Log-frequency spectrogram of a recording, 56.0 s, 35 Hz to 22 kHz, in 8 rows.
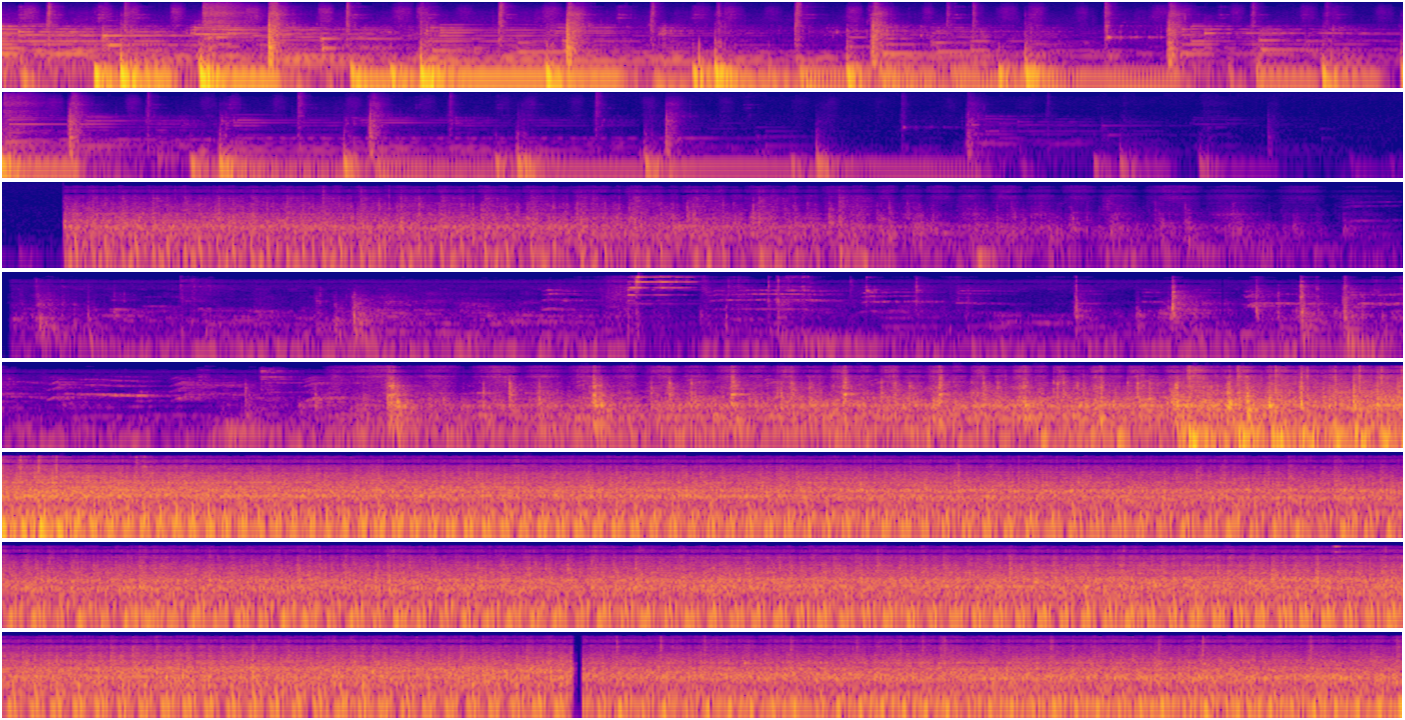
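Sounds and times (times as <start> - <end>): engine starting and running: 14.3 - 18.7, 29.8 - 56.0.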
